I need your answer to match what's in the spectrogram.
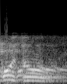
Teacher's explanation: خذوا الخاء مضمومة مفخمة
